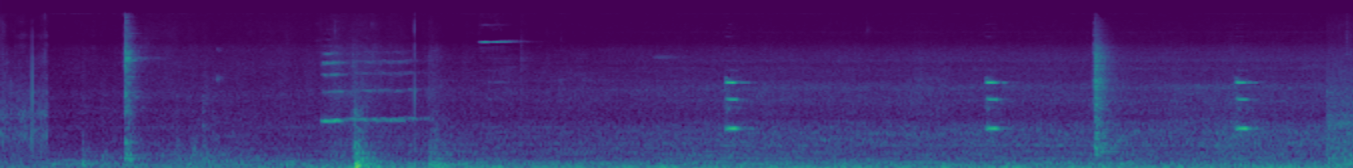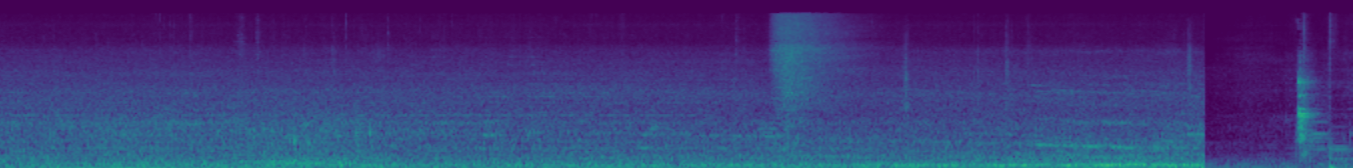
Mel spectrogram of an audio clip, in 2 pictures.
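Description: Transit ambience with a steady low rumble of vehicles and a short electronic beep every two to three seconds. About halfway it becomes a louder rail-station rumble as a light-rail train runs, with a short hiss of air, likely brakes, later on.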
